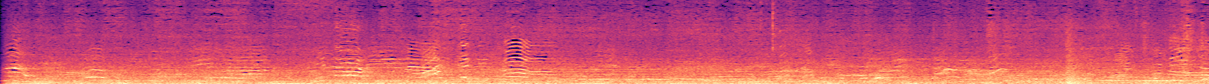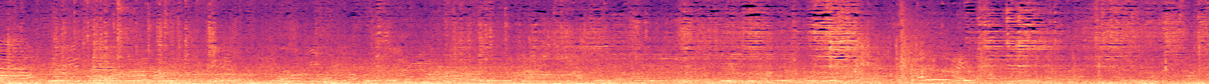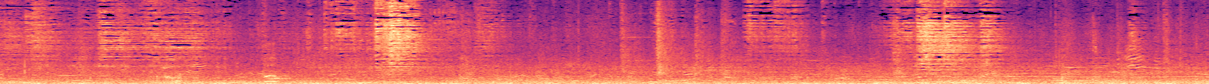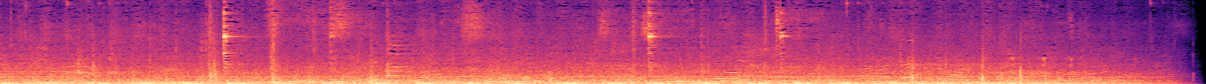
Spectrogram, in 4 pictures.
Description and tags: Recordings from "Prater" in vienna.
